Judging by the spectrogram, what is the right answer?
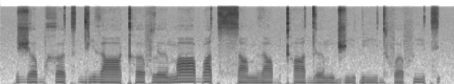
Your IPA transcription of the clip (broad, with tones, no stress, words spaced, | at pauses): ʒʌ˩bxʌ˩t͡s di˩ðɑː˩kʰʌ˩fləː˩ mɑː˥bɑ˥t͡s sɑ˩mðɑ˩bkʰɑ˩ dəː˩md͡ʒi˩ ɗiː˩dfʌ˩fi˥t͡s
